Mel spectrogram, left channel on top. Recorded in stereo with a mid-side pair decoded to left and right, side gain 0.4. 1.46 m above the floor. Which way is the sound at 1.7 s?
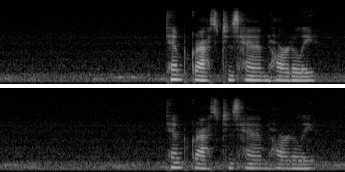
55° left.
